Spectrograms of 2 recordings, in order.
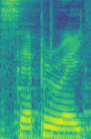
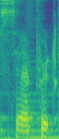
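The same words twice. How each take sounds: First: The last syllable rhymes with gate. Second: The last syllable has a short weak vowel. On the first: It is used as a verb. "pour les verbes, c'est toujours eight" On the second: It is used as an adjective. "C'est la même prononciation pour les noms et adjectifs"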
